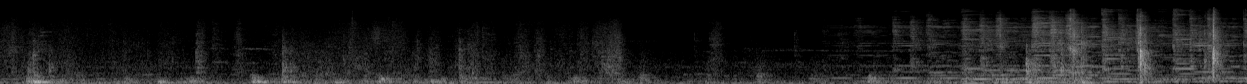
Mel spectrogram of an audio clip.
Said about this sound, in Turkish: Şu sandalyeyi kenara al. Şu sandalyeyi de öbür kenara al. Bir zahmet. Evet, onda uygun bir yer al öbür sandalyeyi de.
